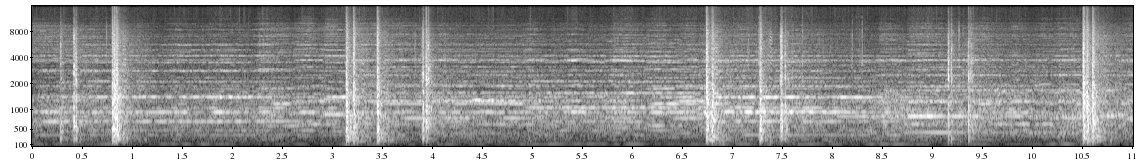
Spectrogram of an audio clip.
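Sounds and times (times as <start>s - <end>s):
orchestral music: 0.0s - 11.0s
fireworks bangs: 0.1s - 1.2s, 3.1s - 4.3s, 6.7s - 7.9s, 9.1s - 9.7s, 10.4s - 11.0s.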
